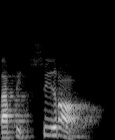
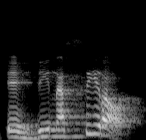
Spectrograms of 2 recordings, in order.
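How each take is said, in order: First: The first consonant is an emphatic heavy s. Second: The first consonant is a plain light s. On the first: The speaker calls it right. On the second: The speaker calls it wrong. "Ada yang pakai sin"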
